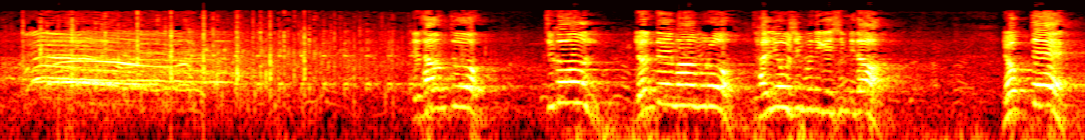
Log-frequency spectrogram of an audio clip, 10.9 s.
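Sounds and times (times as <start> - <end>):
audience applause: 0.0 - 4.2
speech: 4.4 - 8.9, 10.0 - 10.8.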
